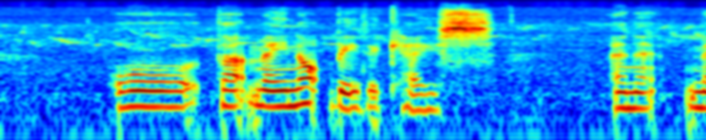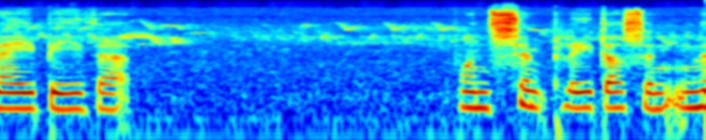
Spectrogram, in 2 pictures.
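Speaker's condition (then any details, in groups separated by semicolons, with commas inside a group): No condition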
